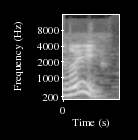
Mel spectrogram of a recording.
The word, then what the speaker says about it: noir: É, Noir a pronúncia certa? Noir? Noir? Noir? – Bem, no português seria Noir.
